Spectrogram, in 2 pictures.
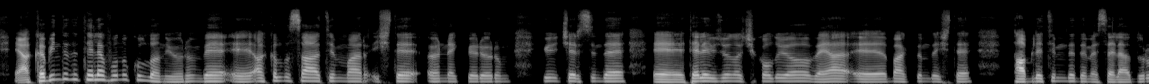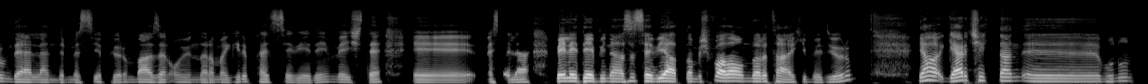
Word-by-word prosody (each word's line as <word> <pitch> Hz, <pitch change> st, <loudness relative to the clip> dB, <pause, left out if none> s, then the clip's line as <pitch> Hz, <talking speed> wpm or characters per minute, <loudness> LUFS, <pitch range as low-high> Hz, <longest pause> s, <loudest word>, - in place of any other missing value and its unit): Ya, -, -, +6 dB
akabinde 220 Hz, +8 st, +3 dB
de 230 Hz, -, -5 dB
telefonu 215 Hz, 0 st, +1 dB
kullanıyorum 140 Hz, -, -4 dB
ve, 140 Hz, 0 st, +1 dB
eee, 130 Hz, +1 st, -1 dB
akıllı 165 Hz, +3 st, -3 dB
saatim 155 Hz, -1 st, +1 dB
var. 140 Hz, 0 st, -1 dB
İşte, 140 Hz, +2 st, -2 dB
örnek 135 Hz, -1 st, -5 dB
veriyorum, 135 Hz, 0 st, -4 dB, 0.3 s
gün 155 Hz, 0 st, -4 dB
içerisinde, 145 Hz, -1 st, -2 dB, 0.3 s
eee, 115 Hz, -1 st, +3 dB
televizyon 150 Hz, +3 st, +1 dB
açık 145 Hz, 0 st, -7 dB
oluyor 145 Hz, -1 st, -3 dB
veya, 130 Hz, +1 st, +1 dB
eee, 120 Hz, 0 st, 0 dB
baktığımda, 135 Hz, +1 st, -5 dB
işte, 130 Hz, +1 st, -6 dB, 0.4 s
tabletimde 140 Hz, +3 st, +1 dB
de, 135 Hz, -, -4 dB
mesela, 115 Hz, -2 st, -3 dB
durum 135 Hz, 0 st, -8 dB
değerlendirmesi 110 Hz, -3 st, -5 dB
yapıyorum. 110 Hz, 0 st, -10 dB
Bazen 115 Hz, -1 st, -2 dB
oyunlarıma 110 Hz, 0 st, -10 dB
girip 110 Hz, +5 st, -9 dB
kaç 115 Hz, -3 st, -6 dB
seviyedeyim 105 Hz, +4 st, -8 dB
ve, 115 Hz, -, -4 dB
işte, 110 Hz, 0 st, -5 dB, 0.3 s
eee, 105 Hz, -1 st, -2 dB
mesela, 115 Hz, +1 st, -3 dB, 0.3 s
belediye 150 Hz, -1 st, +8 dB
binası 140 Hz, +2 st, +1 dB
seviye 150 Hz, 0 st, +8 dB
atlamış 135 Hz, -2 st, +1 dB
falan 160 Hz, -4 st, +9 dB
onları 140 Hz, 0 st, +3 dB
takip 120 Hz, -3 st, -2 dB
ediyorum. 125 Hz, -, -4 dB, 0.6 s
Ya, 190 Hz, +1 st, +6 dB
gerçekten, 170 Hz, +2 st, +3 dB
ııı, 140 Hz, -2 st, -2 dB
bunun 155 Hz, +5 st, -10 dB
135 Hz, 130 wpm, -24 LUFS, 115-150 Hz, 0.6 s, falan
